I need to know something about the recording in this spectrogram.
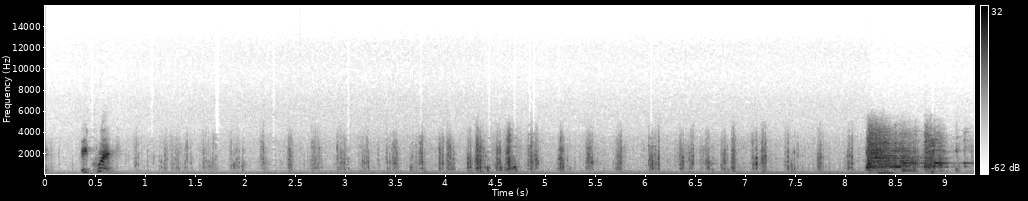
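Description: Many feet run quickly across dirt.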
